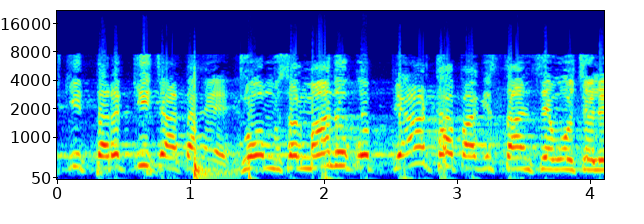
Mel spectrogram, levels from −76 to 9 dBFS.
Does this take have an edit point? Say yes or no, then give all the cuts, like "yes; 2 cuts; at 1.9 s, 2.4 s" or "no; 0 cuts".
yes; 1 cut; at 1.3 s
